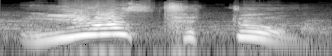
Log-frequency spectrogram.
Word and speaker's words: used to: বলে ইউজ টু না এই ইডির উচ্চারণ হবে টি এর মত তারপরে টু আর টুর পরে আমরা জানি আসে ভার্ব তাই না তাহলে বলেন তো ইউজড টু ইউজ টু ইউজড টু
